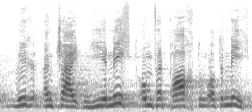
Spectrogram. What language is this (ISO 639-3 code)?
gsw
